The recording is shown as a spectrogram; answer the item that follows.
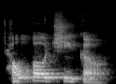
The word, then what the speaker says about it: Topo Chico: How do I pronounce it? Topo Chico? Topo Chico.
